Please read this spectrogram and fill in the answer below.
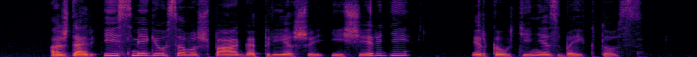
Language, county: Lithuanian, Alytus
